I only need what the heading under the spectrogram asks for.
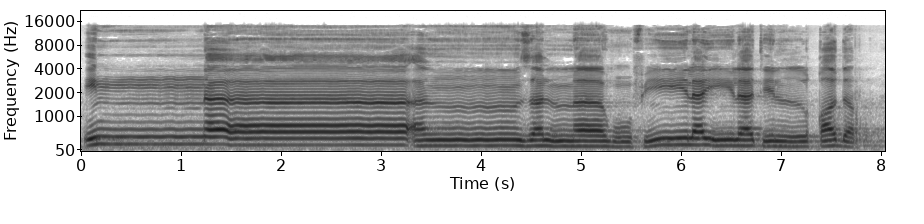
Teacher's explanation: اِنَّا یہاں پر جو مد ہے، مد جائز منفصل ہے، اس کو لمبا کرنا ہے، اور انزلنا نون پہ اخفا ہوگا، یہاں پر غنہ کریں گے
